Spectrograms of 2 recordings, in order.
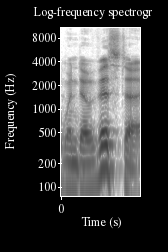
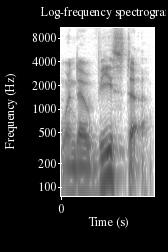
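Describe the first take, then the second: First: Vista is said with an American English pronunciation. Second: Vista is said with a Spanish pronunciation. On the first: "But everybody called it Window Vista" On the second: "because in Spanish, that's how you pronounce it"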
